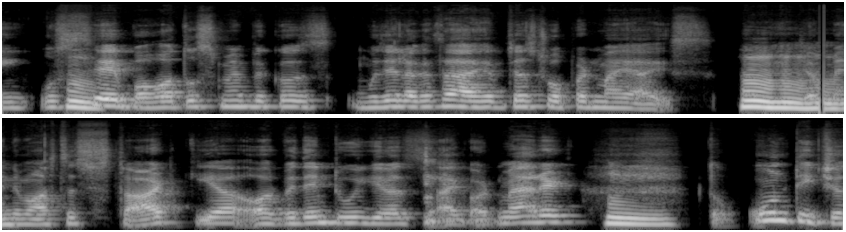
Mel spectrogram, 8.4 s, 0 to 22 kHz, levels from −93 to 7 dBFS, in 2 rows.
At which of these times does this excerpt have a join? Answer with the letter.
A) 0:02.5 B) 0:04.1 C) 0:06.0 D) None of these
D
